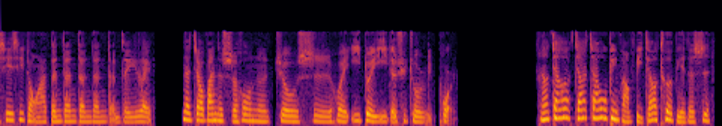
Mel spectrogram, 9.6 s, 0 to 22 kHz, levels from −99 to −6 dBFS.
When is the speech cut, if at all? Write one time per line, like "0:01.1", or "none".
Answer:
none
